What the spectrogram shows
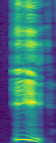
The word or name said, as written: yi4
